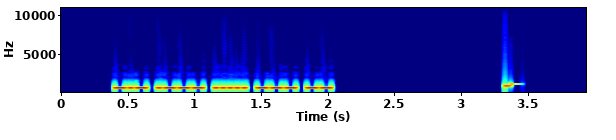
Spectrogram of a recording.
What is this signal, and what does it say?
Morse code, heard as a keyed tone, about 44 wpm, 700 Hz. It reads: KJ5OM
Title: USA Call Signs Repeated 2x 45wpm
